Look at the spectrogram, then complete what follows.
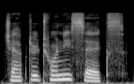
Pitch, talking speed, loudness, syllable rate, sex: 195 Hz, 135 wpm, -13 LUFS, 4.2 syllables/s, female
